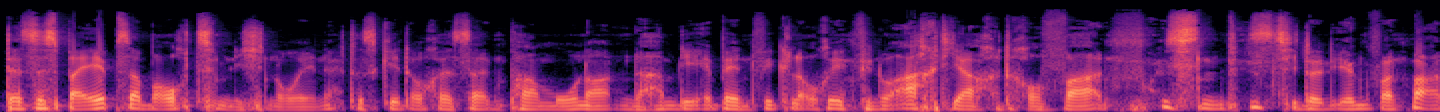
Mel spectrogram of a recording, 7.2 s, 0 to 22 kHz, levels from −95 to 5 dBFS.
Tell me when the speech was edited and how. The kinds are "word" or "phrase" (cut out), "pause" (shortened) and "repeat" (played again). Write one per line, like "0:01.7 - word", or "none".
none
